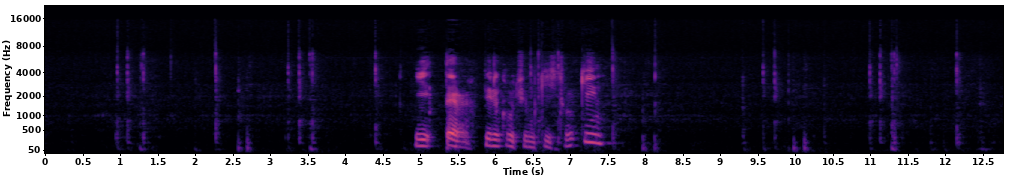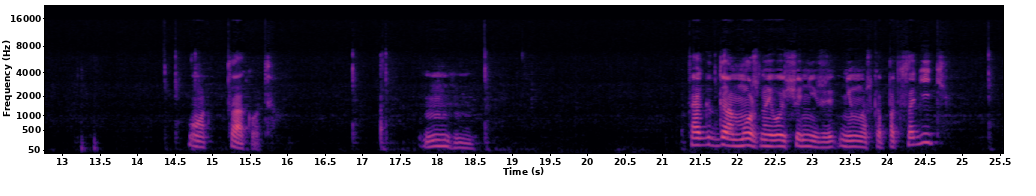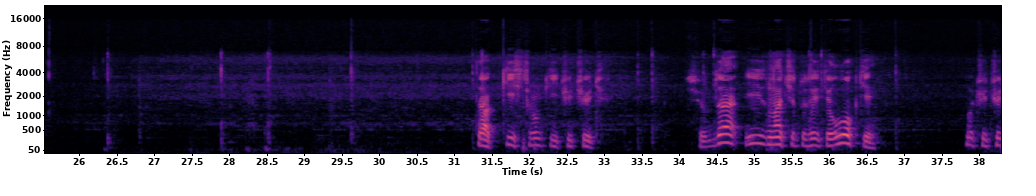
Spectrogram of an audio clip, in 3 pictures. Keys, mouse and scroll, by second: 1.5 middle click, 3.5 g, 3.8 middle click, 5.5 r, 7.0-7.8 middle drag, 8.2 r, 10.7 g, 11.5 middle click, 13.3 g, 14.9 scroll up 1, 15.0-17.1 middle drag, 17.1-17.4 scroll down 1, 17.4-18.9 middle drag, 22.8-25.7 drag, 26.5-28.1 middle drag, 28.7-29.9 middle drag, 31.3 click, 32.6 g, 34.5 click, 35.8 shift+click, 37.0-38.3 drag.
